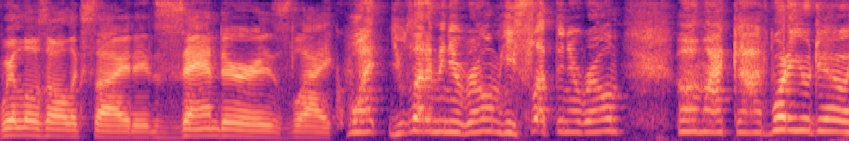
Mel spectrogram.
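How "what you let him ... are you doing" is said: acted frantic freak-out, very high. Recapping an episode, the speaker acts out Xander's reaction, imitating Xander freaking out. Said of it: "Like freaking out".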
